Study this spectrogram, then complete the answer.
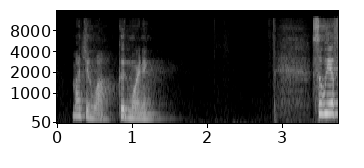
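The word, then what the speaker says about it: Maidin mhaith: Majininoa. Majininoa.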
